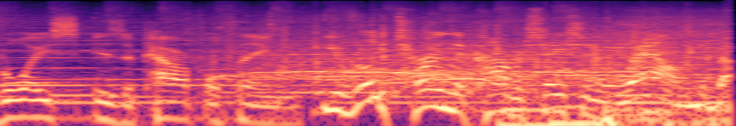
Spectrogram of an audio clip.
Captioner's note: audience cheers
